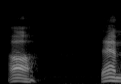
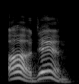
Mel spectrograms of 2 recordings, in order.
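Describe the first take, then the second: First: It sounds sympathetic and consoling. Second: It sounds curious, like noticing something. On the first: Something bad happened to someone. "the sympathetic" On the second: Something has been spotted. "that's more like, oh, look a damn"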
